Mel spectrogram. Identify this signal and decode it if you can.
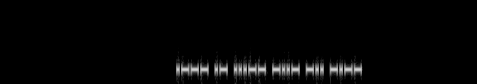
Morse code, heard as a keyed tone, about 47 wpm, 700 Hz. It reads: JA3XDY
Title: DXCC-100 Call Signs - 6 Characters - Repeated 2x - 50wpm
